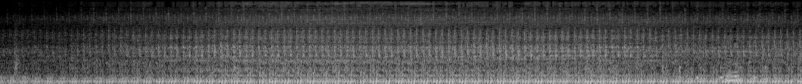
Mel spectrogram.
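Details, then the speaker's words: Chevrolet with previously blown head gasket and hydrolock, push-started after failing to start, blowing air into the coolant: lumpy uneven idle, low rough beat about four a second with a shaky note; owner suspects head gasket. "it started and now when i turn it on listen to this it doesn't work and it makes it sound"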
